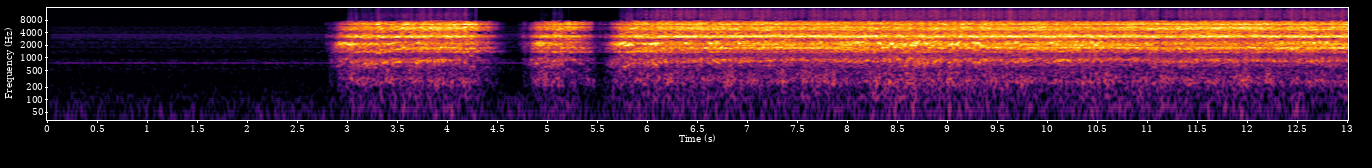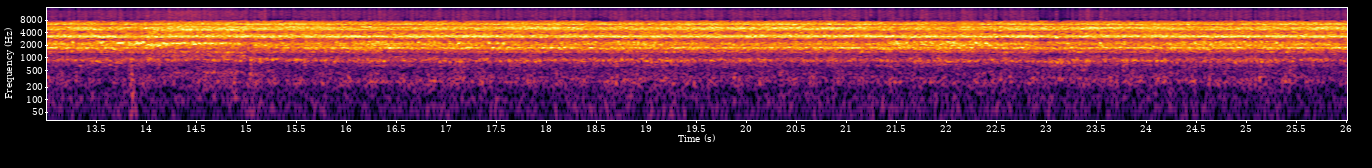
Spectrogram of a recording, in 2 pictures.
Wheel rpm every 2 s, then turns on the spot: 0, 110, 90, 220, 210, 230, 230, 270, 230, 230, 230, 220, 230.
none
